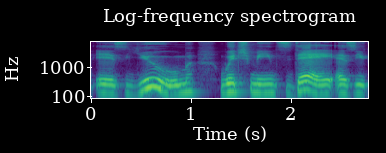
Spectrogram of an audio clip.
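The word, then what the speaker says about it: יוֹם: h3117 and the word here that's used they pronounce it yam but the correct pronunciation is um which means day as you can see right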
